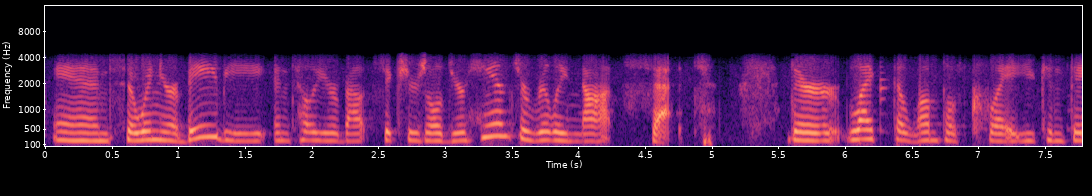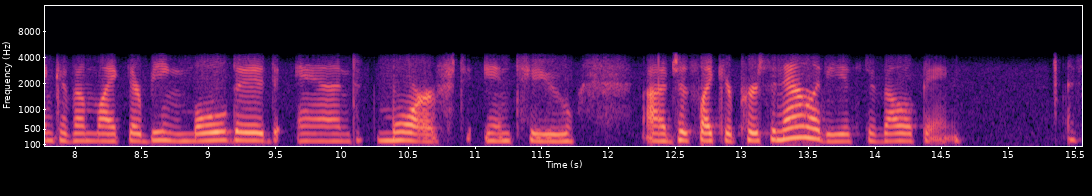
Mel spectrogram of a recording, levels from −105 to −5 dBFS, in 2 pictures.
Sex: female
